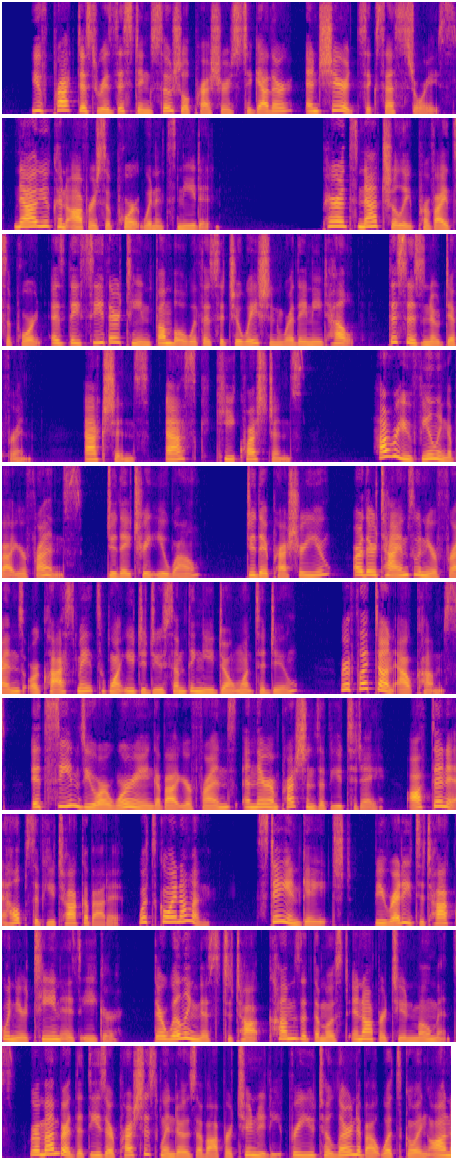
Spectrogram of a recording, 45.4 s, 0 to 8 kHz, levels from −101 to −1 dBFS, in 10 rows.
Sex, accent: female, American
